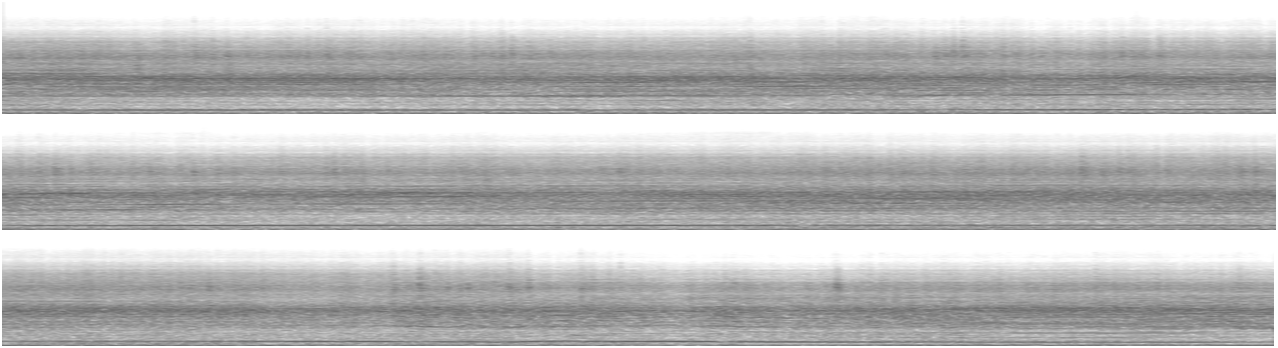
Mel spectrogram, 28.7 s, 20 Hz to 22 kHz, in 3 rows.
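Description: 1968 MGB GT's four-cylinder engine running flat out under racing load, a loud, steady note that steps up in pitch about seven seconds in and briefly dips and rises again about two-thirds of the way through.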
